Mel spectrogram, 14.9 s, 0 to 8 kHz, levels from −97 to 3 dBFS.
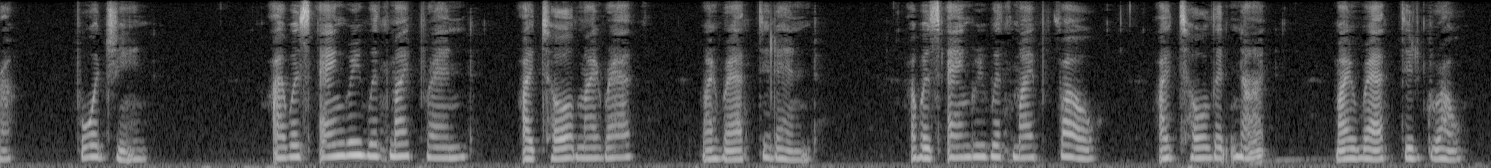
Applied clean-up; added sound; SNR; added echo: none; none; none; none.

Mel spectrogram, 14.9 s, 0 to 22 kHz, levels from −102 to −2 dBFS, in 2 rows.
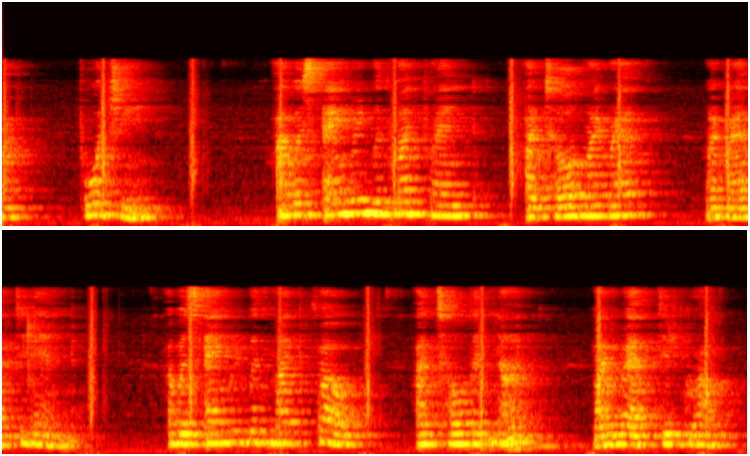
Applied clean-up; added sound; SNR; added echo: none; Rattle; 14 dB; reverberation time 0.9 s.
